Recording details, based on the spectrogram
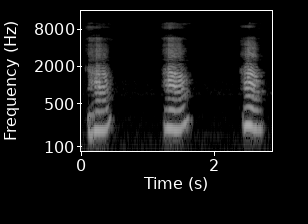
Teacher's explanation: It comes out from the lower part of the throat. It is one of the throat letters.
